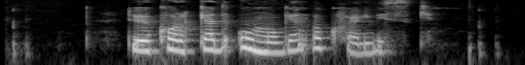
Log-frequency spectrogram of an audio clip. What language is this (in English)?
Swedish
